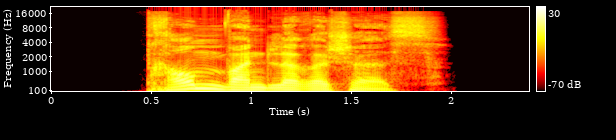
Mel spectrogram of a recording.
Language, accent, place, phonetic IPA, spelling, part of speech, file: German, Germany, Berlin, [ˈtʁaʊ̯mˌvandləʁɪʃəs], traumwandlerisches, adjective, De-traumwandlerisches.ogg
- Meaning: strong/mixed nominative/accusative neuter singular of traumwandlerisch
